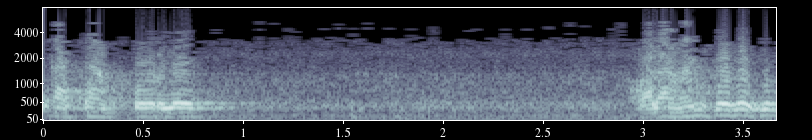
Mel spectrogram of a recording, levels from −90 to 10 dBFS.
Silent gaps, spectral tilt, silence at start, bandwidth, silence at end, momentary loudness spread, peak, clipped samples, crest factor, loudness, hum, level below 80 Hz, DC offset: none; -8 dB/octave; 0 s; 6.6 kHz; 0 s; 19 LU; 0 dBFS; 1%; 10 dB; -9 LUFS; none; -36 dBFS; under 0.1%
